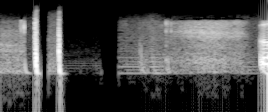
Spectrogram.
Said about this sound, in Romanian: Oricum, salutăm și stația care tot încearcă să ne salute pe Istrița, dar fără indicativ, doar cu PTT-ul.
